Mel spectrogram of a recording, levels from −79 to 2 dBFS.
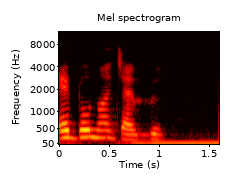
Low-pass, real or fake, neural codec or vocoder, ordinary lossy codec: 7.2 kHz; fake; codec, 16 kHz, 1 kbps, X-Codec, HuBERT features, trained on general audio; MP3, 96 kbps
